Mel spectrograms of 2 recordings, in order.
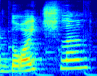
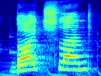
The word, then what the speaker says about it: Deutschland: muitas palavras, como por exemplo a própria palavra Deutschland, né? Ele vai ter esse som de X, então Schuh, né, que é sapato, Schuh, Deutschland, né?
